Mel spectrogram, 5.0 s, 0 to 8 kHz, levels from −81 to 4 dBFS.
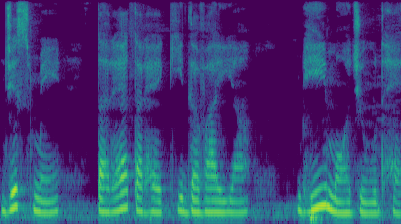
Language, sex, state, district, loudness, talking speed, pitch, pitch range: Hindi, female, Madhya Pradesh, Katni, -17 LUFS, 95 wpm, 165 Hz, 155-180 Hz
